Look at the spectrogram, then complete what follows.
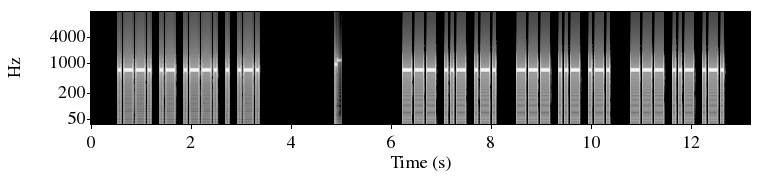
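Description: A steady mid-pitched Morse code tone at 20 words per minute keys out a short word in quick dots and dashes. After a pause and a single click, the same word repeats three more times.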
